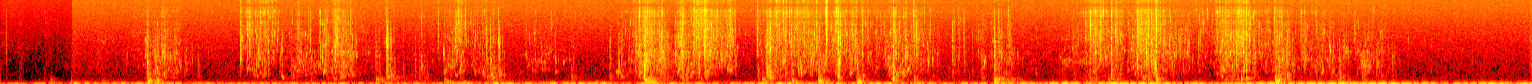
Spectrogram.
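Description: A hooked redfish thrashing at the side of a skiff as it is landed by hand: irregular water splashes, busier in the second half, with dull knocks scattered through them.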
